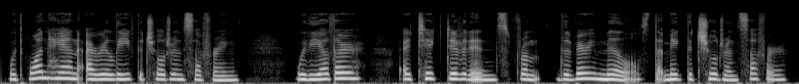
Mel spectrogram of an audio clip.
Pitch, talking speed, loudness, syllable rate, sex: 235 Hz, 175 wpm, -17 LUFS, 5.3 syllables/s, female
